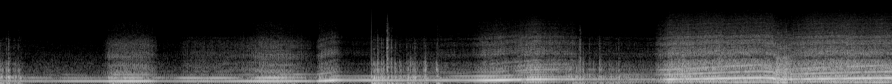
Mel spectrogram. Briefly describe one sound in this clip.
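Tyres squeal in bursts as the car drifts through bends.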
